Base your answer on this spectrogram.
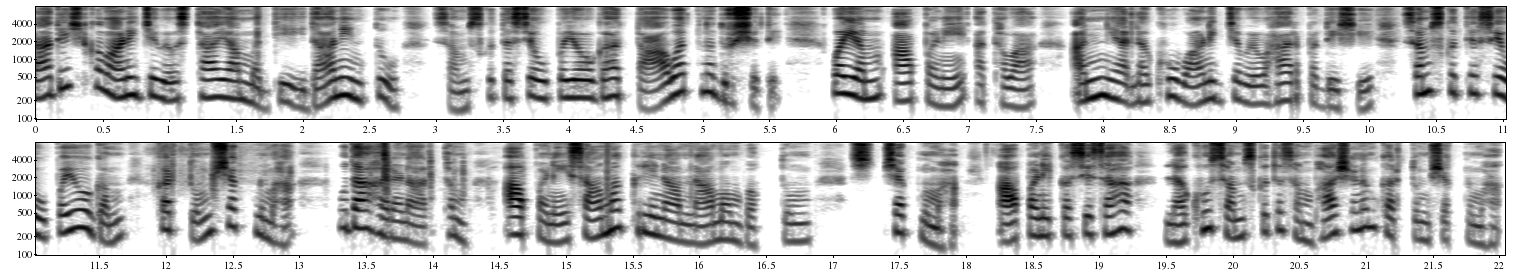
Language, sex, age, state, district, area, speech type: Sanskrit, female, 45-60, Karnataka, Mysore, urban, spontaneous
